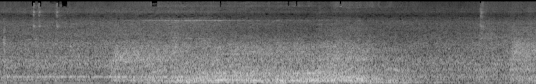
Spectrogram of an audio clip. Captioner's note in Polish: dźwięk motocykla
